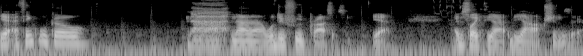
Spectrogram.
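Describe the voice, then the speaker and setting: Vocal fry marks this man's speech, which swings very widely in pitch and is broken by long, frequent pauses. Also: medium pitch for a man, moderate pace. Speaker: gaming video creator. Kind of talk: let's play commentary. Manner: stuttering, halting; casual, filler-heavy.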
